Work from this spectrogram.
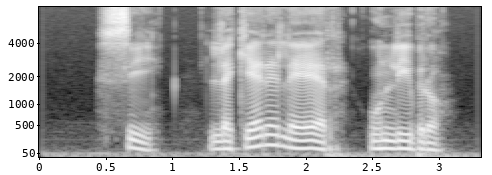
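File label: yes she wants to read a book, Spanish, male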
